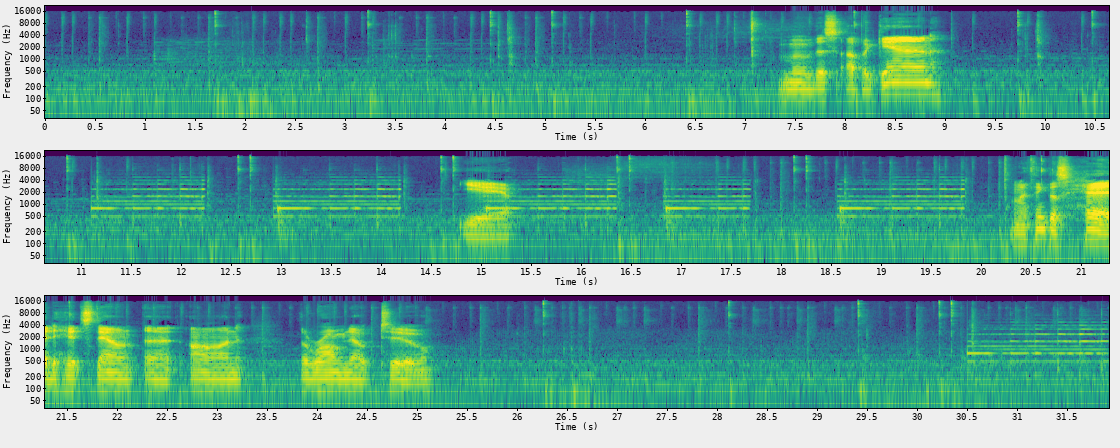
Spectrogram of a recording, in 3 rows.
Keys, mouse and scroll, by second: 3.2-4.4 drag, 5.0-6.4 drag, 8.0-9.7 drag, 10.4 click, 10.9 space, 12.5 click, 12.5 space, 12.7 space, 14.6 click, 14.6 space, 14.8 space, 16.3 click, 16.3 space, 16.6 space, 18.1 click, 18.1 space, 18.4 space, 20.6 right click, 20.6 space, 21.5-26.2 drag, 28.0-29.4 drag, 30.2-31.4 drag, 30.3 space, 31.7 space.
